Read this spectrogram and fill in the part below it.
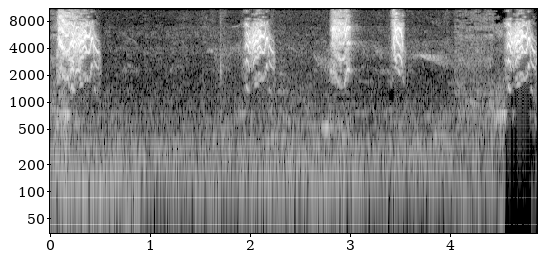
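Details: Female double-collared seedeater giving calls to excite the male; longer buzzy high notes and short sharp chirps at irregular gaps of about half a second to one second, faint hiss in between.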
